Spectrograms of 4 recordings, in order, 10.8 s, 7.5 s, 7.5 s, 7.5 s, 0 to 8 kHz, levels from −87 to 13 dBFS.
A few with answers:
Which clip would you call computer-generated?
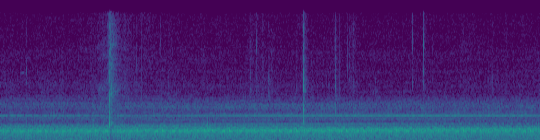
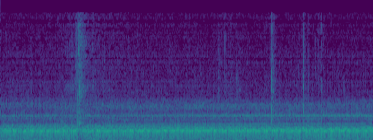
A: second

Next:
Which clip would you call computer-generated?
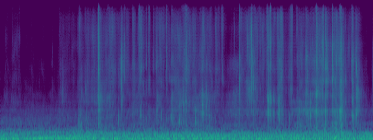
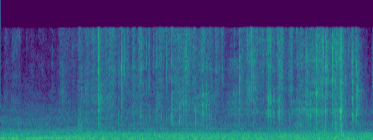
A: first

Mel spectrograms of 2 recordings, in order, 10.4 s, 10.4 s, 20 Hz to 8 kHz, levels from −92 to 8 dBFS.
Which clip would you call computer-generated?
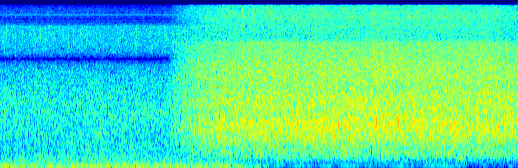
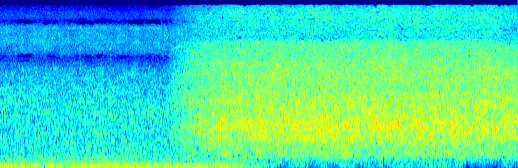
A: second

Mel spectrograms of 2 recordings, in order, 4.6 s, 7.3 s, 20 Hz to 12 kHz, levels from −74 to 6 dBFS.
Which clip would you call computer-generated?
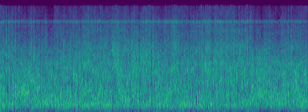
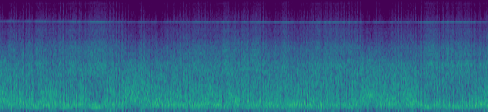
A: first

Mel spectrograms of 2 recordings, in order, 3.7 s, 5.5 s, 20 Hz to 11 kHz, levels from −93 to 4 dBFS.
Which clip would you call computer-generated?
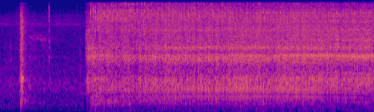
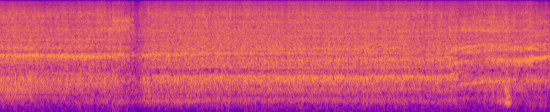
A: second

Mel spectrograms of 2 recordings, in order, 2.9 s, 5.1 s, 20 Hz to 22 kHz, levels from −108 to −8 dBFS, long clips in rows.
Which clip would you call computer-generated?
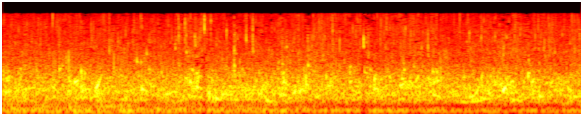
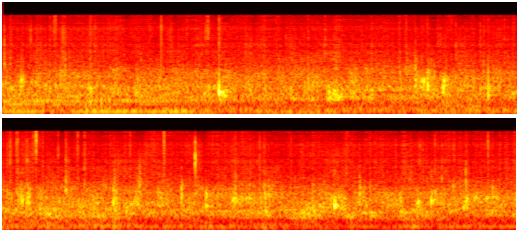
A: second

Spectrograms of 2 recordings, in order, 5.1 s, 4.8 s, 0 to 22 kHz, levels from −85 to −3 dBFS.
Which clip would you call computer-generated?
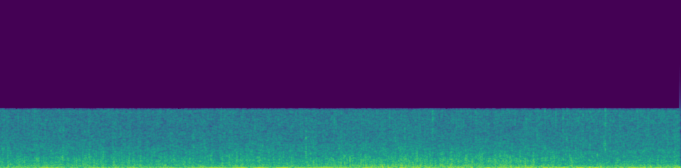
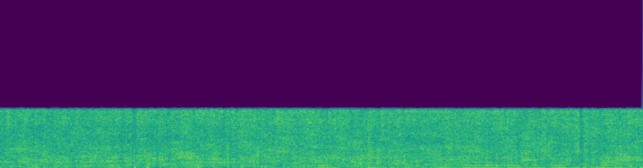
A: second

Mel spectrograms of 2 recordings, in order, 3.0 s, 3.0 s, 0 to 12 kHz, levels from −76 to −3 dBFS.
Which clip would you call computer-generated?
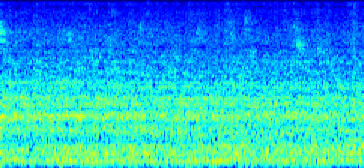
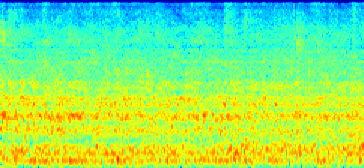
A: second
